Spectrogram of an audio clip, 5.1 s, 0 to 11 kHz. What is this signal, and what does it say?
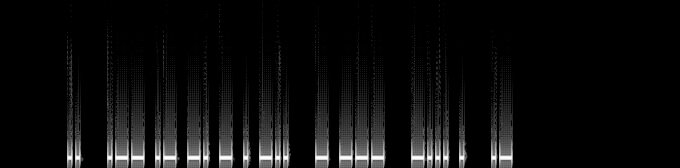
Morse code, heard as a keyed tone, about 40 wpm, 700 Hz. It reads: I WANTED TO BE A
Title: Sets of 5 Words Encore2 40wpm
